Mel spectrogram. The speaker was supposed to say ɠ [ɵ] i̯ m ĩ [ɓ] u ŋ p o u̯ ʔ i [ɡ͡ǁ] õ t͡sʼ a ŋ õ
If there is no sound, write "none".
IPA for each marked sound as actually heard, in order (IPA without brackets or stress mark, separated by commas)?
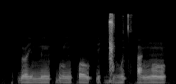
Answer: ɵ, ɓ, ɡ͡ǁ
